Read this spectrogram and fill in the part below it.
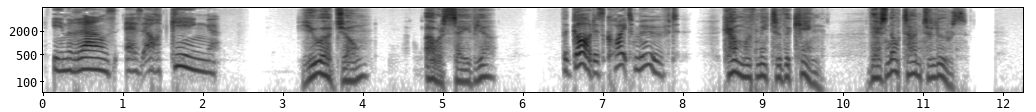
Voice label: audiodrama english; lucky and luna; king

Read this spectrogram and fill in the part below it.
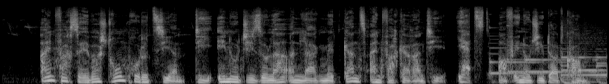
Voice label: advertisement tv sonne; innogy

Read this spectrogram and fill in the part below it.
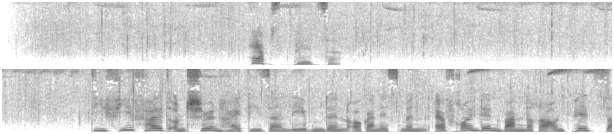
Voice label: DOCUMENTARY Pilze

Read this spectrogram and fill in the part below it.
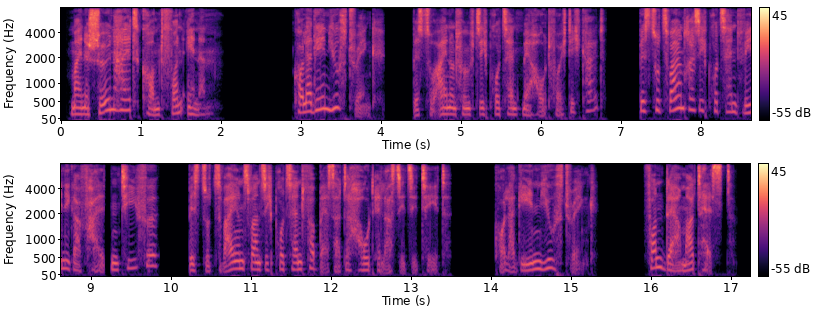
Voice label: Commercial Collagen Youth Drink; LOFT VOICES

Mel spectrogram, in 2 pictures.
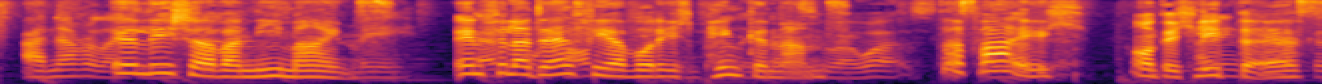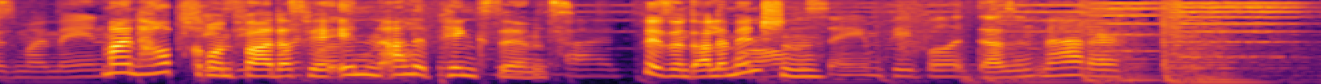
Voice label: Voice Over

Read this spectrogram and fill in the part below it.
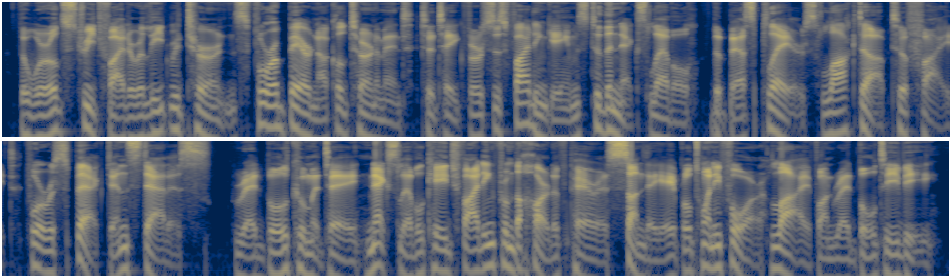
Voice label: tv announcer; redbulltv

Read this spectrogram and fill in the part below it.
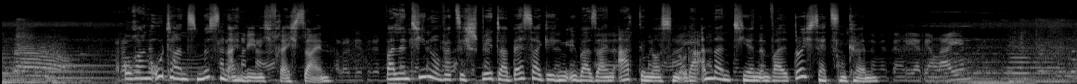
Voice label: Voice Over; Oranutan Jungle School

